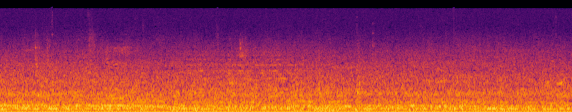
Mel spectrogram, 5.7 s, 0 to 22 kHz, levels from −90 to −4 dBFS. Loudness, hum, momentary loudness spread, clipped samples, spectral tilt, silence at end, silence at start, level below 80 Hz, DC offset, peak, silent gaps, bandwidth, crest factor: -19 LUFS; none; 2 LU; under 0.1%; -8 dB/octave; 0 s; 0 s; -28 dBFS; 7%; -6 dBFS; none; 16 kHz; 12 dB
